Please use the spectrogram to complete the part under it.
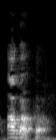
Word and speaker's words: Habakkuk: It's, you know, you'll hear Habakkuk. Some pronounce it Habakkuk, and some pronounce it Abaka. I think the American pronunciation is more Abaka.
